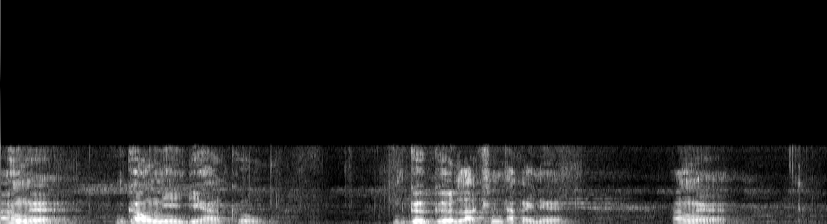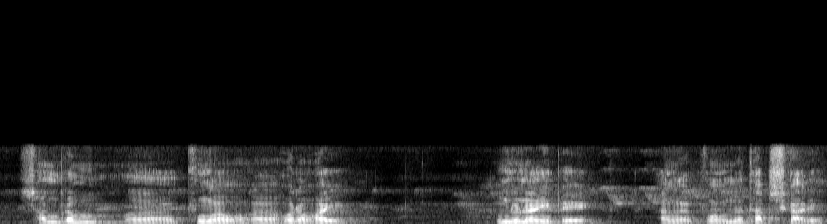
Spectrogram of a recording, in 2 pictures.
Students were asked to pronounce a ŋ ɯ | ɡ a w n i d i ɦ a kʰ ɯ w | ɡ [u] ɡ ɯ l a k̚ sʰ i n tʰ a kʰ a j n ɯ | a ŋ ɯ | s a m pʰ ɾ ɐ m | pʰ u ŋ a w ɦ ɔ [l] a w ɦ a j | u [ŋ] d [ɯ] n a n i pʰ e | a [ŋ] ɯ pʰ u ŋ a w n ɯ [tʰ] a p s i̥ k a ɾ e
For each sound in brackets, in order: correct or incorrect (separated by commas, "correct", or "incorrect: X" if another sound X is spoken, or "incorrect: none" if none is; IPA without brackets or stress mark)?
incorrect: ɯ, incorrect: ɾ, incorrect: n, incorrect: u, correct, correct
